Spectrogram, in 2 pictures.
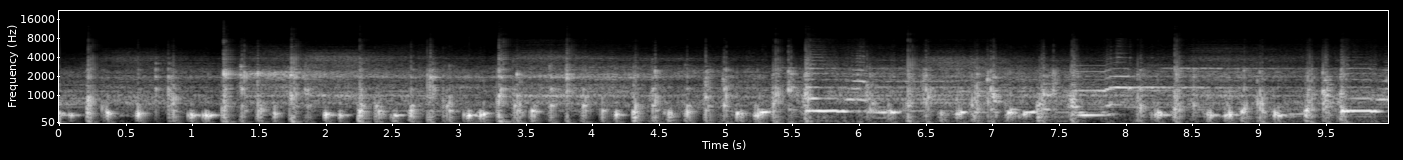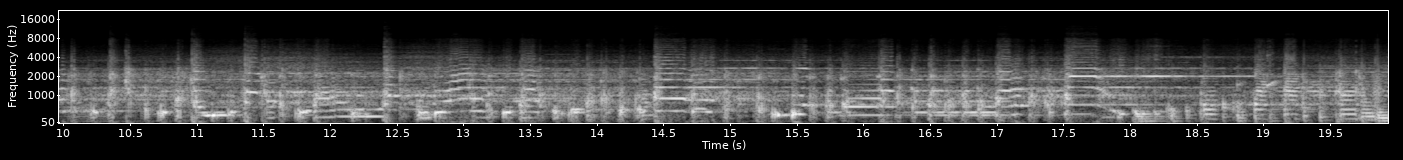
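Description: A heavily effected instrument played in a steady, percussive rhythm, with distorted, dense tones washed in dark, ominous reverb. It stays loud and continuous throughout, with no voices.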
